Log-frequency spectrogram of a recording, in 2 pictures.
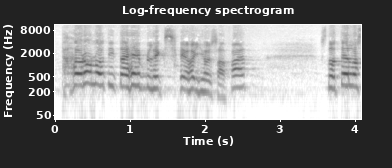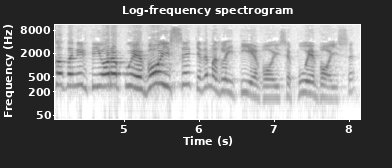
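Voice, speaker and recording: A male preacher giving an animated Bible study. He reads old-style scripture passages aloud and then retells them in everyday words. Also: extremely high pitch, dull audio. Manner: animated storytelling, alternates scripture reading with explanation.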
